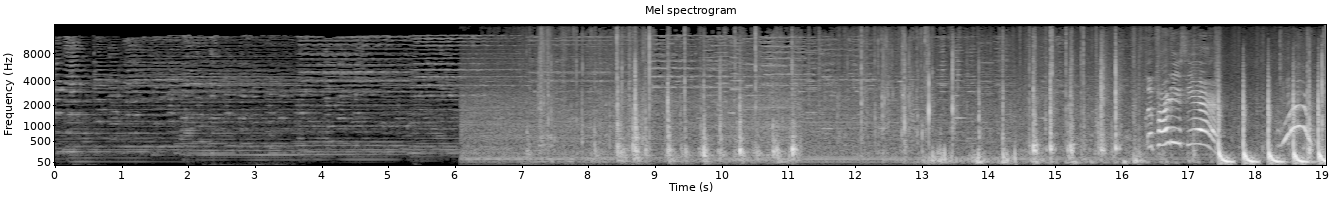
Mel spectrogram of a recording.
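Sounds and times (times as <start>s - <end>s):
running footsteps in flip-flops: 6.1s - 19.0s.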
